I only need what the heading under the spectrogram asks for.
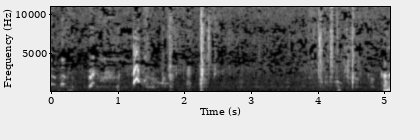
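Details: Pet Staffy female crying to get her stick back: brief high squeals and rising whimpers recur irregularly, ending in a louder whine. An owner speaks nearby and there are clicks and knocks.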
